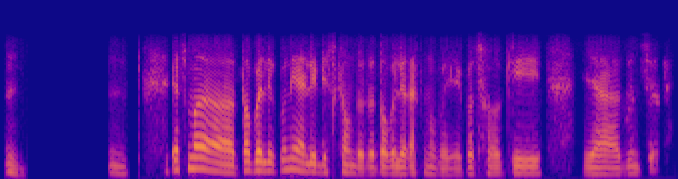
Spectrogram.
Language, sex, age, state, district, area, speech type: Nepali, male, 45-60, West Bengal, Alipurduar, rural, conversation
